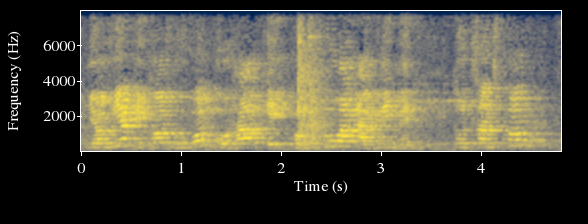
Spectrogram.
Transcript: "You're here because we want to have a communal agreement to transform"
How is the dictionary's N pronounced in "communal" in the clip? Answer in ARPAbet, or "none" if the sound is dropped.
none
